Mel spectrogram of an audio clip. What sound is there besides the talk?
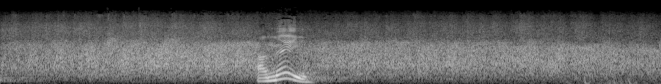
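audience applauding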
